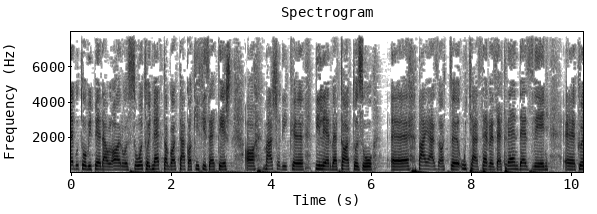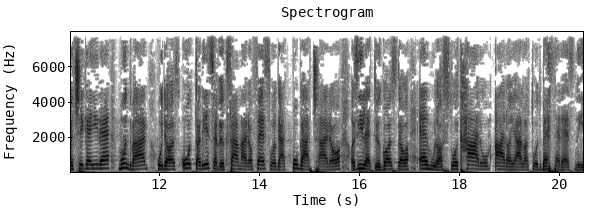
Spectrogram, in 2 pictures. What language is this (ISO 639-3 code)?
hun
